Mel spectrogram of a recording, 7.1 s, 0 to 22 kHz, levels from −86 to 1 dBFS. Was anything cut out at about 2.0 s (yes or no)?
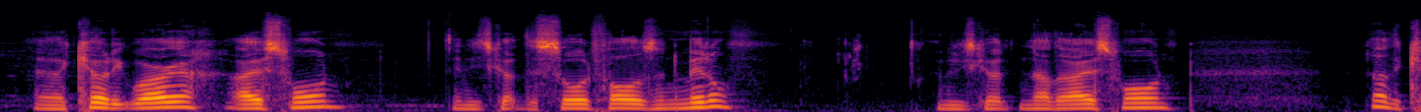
no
